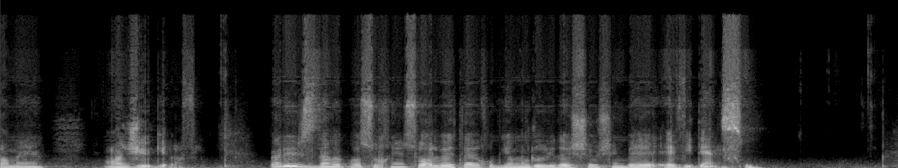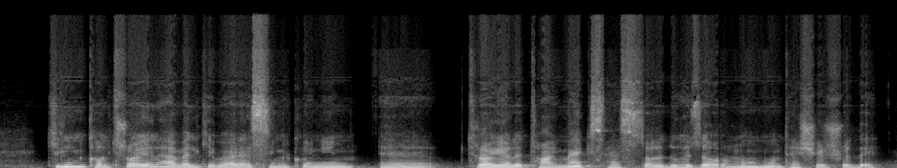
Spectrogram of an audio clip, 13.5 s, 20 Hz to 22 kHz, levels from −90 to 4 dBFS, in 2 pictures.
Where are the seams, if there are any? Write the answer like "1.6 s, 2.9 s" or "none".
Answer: none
